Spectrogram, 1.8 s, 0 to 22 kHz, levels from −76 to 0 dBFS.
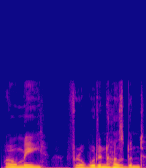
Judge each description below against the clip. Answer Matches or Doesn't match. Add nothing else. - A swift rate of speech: Doesn't match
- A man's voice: Matches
